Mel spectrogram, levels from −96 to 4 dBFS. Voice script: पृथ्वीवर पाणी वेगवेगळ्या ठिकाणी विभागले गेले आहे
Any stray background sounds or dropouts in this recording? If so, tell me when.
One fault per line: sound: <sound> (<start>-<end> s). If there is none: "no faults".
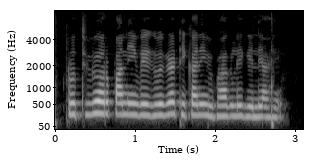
no faults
